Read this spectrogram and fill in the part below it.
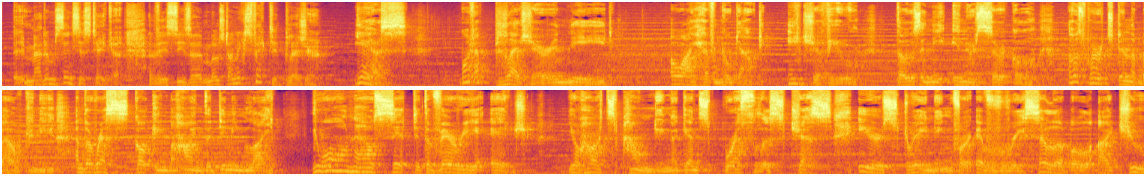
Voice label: Audio Drama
